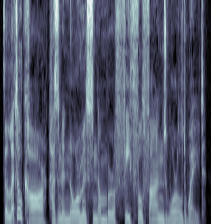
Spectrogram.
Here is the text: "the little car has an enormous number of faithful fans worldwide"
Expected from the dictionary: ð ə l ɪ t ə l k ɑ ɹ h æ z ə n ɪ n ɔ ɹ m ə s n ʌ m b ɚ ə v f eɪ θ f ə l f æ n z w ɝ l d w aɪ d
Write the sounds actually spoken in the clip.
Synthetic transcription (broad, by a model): ð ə l ɪ t ə l k ɑ ɹ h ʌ z ə n ɪ n ɔ ɹ m ə s n ʌ m b ɚ ə v f eɪ θ f ə l f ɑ n z w ɝ l d w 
